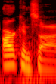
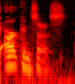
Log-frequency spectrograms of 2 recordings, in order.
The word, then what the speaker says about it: Arkansas: sp i can't speak i can't say arkansas wow every time i say it i say it different our kansas arkansas arkansas i think it's arkansas yeah here's the thing that's not how letters work it's art it's it's our kansas it's our kansas but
